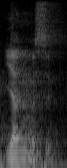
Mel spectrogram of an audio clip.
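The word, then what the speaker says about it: Youngmisuk: How do you say his last name? – Young Masuk. – Young Masuk. I had no idea.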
